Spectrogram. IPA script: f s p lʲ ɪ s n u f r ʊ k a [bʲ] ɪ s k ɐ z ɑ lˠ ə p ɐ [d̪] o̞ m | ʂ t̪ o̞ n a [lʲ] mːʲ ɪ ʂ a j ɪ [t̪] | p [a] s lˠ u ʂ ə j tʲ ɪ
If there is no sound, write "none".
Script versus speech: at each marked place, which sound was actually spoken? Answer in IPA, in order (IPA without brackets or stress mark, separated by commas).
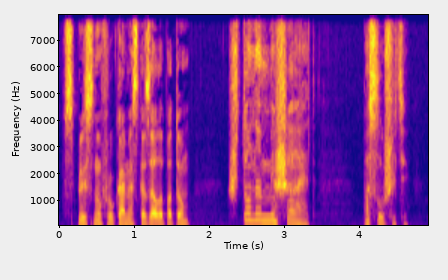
mʲ, t̪, none, t̪, ɐ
